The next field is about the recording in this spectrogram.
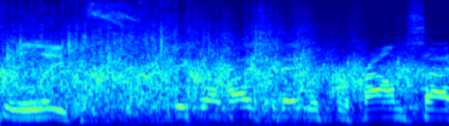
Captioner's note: applause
